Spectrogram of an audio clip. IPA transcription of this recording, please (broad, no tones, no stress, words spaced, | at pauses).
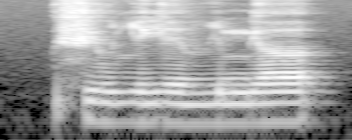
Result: fʲuʎɪ jɪβi mʲʌ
